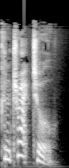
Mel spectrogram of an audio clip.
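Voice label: "contractual", British English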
